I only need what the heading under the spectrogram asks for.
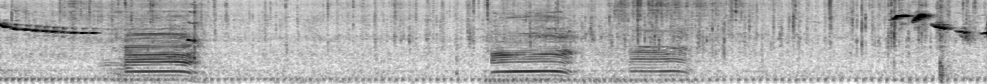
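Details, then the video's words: Tame cows and oxen, thousands walking peacefully along a village road toward their resting place under open sky; three loud harmonic moos, one long and two shorter, over a steady low rumble of movement, with a bird whistle near the end. "Thousands of cows walked very leisurely towards the resting place the sound of cow all along the way"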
